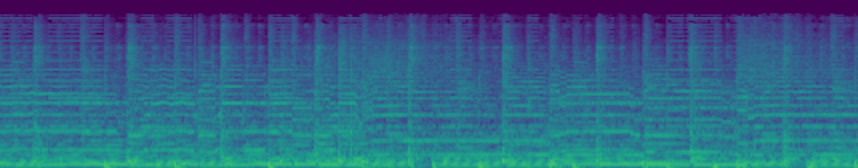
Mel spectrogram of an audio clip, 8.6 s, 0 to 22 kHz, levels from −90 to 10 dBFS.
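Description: Computer activity noise runs throughout: a buzzing chirp pulsing at around 1 kHz, roughly 20 dB below the signal, from computer load changes disturbing the shared audio ground.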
